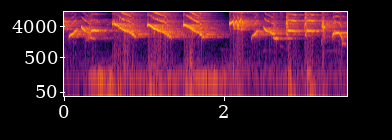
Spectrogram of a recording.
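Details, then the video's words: Varied song of an Asian pied starling, sweeping downslurred whistles repeated about twice a second, ending in harsher, buzzy, broken notes. "Kicau jalak suren full isian pariasi"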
